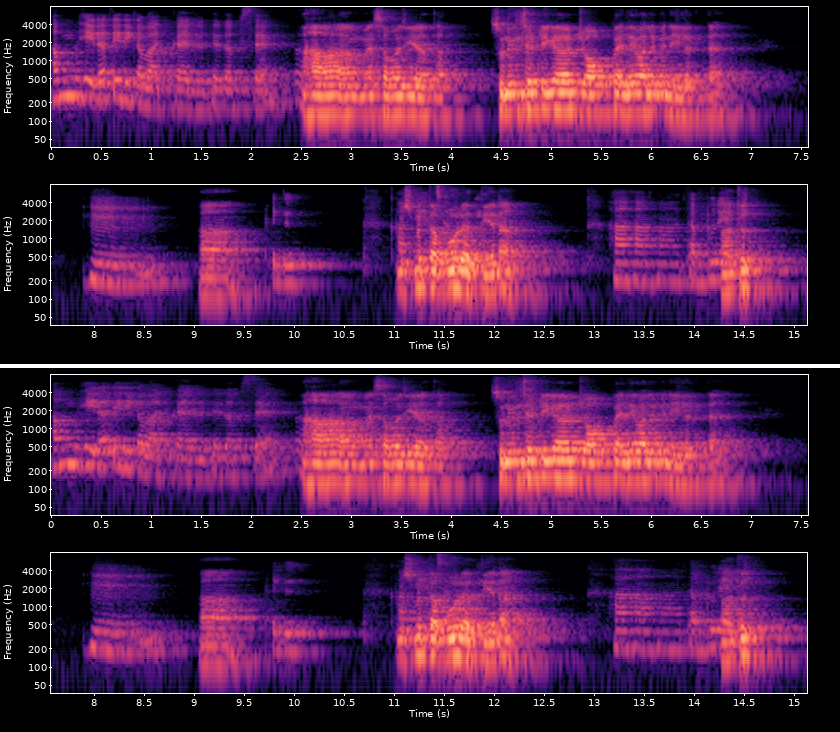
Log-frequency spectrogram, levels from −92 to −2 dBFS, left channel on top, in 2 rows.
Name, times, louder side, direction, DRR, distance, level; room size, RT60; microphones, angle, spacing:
voice 1, 0.0-2.3 7.9-8.8 9.8-10.0 10.7-11.9 12.9-14.5, left 3 dB, 80° left, 5 dB, 0.7 m, -38 dB
voice 2, 2.4-3.9 4.4-6.7 9.0-9.5 11.0-12.2 14.3-14.5, left 1 dB, 20° left, 5 dB, 0.4 m, -24 dB
7.3 x 4.3 x 3.3 m, 1.2 s
head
